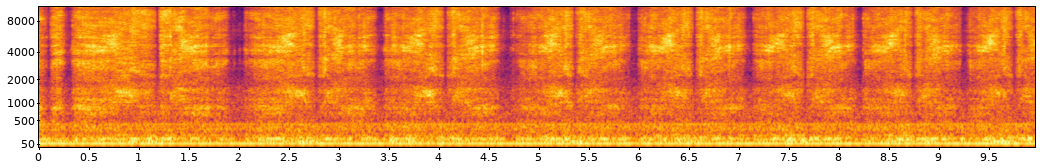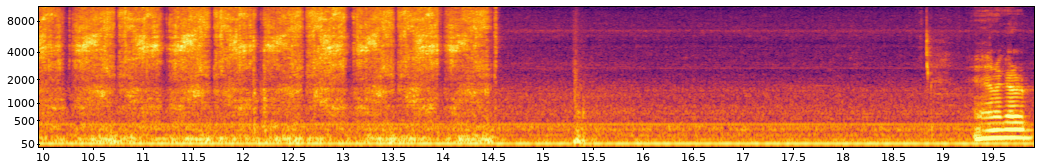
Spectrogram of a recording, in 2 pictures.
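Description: An M390 steel knife is sharpened on a Takarazukushi 1k/4k whetstone, with a long run of steady, rhythmic gritty strokes of blade on stone, then a quiet stretch and a brief scrape at the end.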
